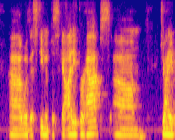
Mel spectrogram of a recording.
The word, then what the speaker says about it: Jhonny: a Stephen Piscotty perhaps Jhonny Peralta the silent h there I don't mind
